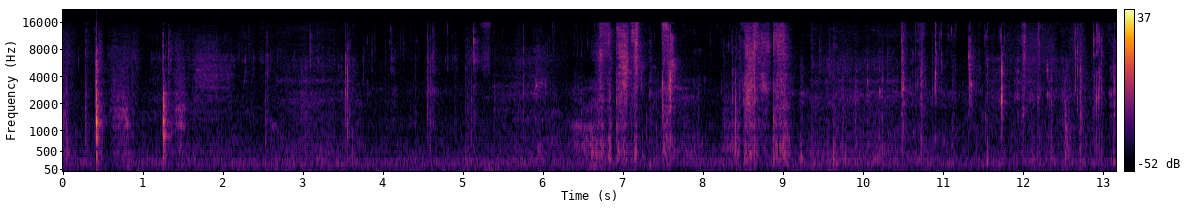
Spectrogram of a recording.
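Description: A wooden spoon scooping kimchi fried rice and knocking against a frying pan, with sharp clicks in the first second or so. Then close-up chewing of a mouthful of the rice, loudest in two stretches about seven and nine seconds in.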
